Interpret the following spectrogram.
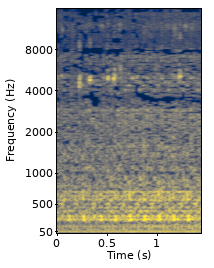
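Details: Peugeot Partner 2.0 HDi 90 diesel at idle: light, irregular knock and chatter over the clatter; accessory belt tensioner pulley worn and misaligned with the other pulleys, causing slapping; worn accessory belt tensioner pulley.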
